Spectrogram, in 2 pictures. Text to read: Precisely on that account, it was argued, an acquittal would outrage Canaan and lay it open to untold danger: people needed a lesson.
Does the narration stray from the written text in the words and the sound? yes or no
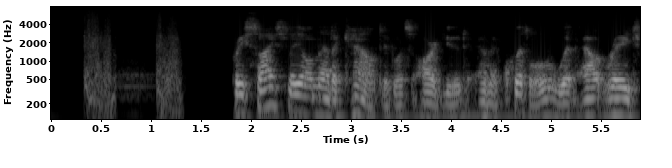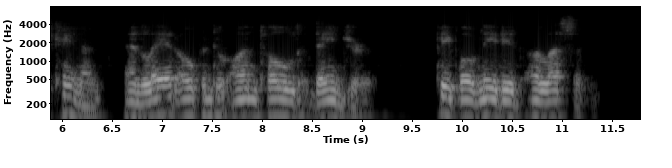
yes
